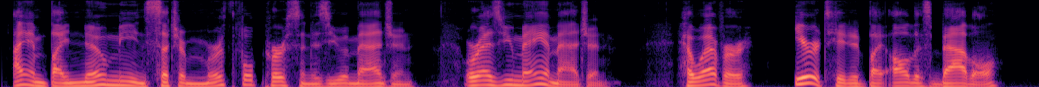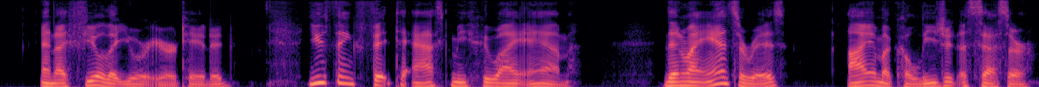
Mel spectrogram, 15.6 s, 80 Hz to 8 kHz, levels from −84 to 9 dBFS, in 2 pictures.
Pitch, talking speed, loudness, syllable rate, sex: 120 Hz, 180 wpm, -20 LUFS, 5.3 syllables/s, male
